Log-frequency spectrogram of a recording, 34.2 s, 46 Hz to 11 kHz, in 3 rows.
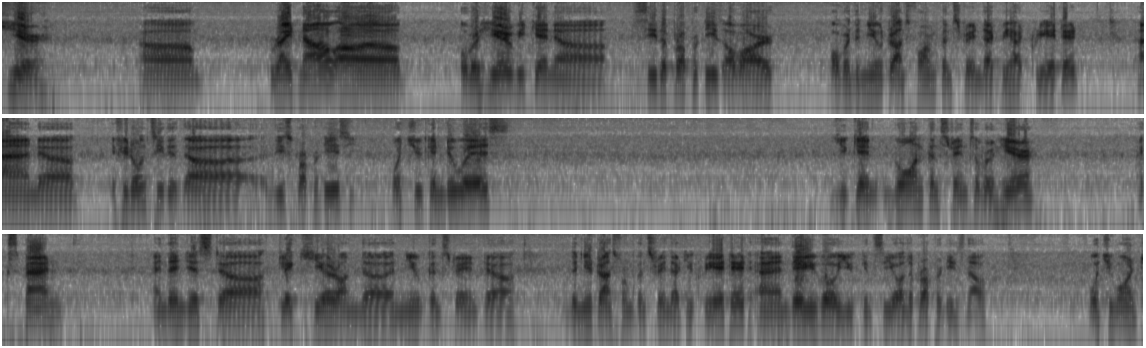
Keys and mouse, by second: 16.9 click, 19.8 click, 21.9 click, 29.7 click.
